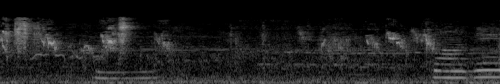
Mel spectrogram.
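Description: Small birds chirping, many short high chirps in quick succession, with a short held pitched call about a second in and again near the end.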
